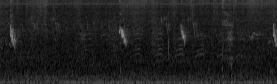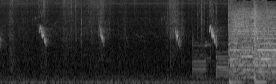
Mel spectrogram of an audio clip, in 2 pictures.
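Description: A bird repeating a short falling chirp about once a second over a steady low rumble. Music comes in loudly near the end.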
